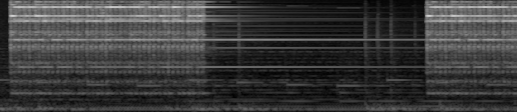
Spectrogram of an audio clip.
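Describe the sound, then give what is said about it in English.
An old-fashioned telephone bell rings in two long bursts, loud, with a short gap of quiet between the rings: a phone call to a town minister at his home. No one speaks. “After arriving home from a visit to comfort Lois, he received a phone call.”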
